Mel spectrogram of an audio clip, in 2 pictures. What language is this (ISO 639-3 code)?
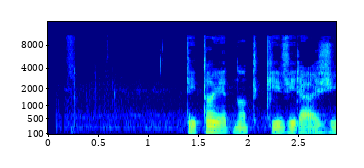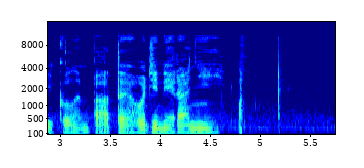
ces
